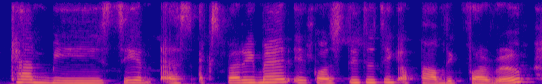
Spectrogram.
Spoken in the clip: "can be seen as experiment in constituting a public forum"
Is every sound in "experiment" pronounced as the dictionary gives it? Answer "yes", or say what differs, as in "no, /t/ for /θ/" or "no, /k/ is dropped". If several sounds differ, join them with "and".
yes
